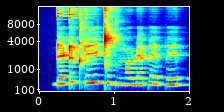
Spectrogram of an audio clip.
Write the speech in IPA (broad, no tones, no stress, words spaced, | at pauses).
ɖɛʈət ʈɪːǀud̪əŋɒu̯ ɳɛpɪː pɪ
